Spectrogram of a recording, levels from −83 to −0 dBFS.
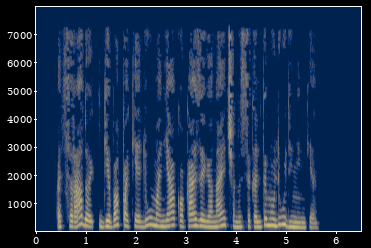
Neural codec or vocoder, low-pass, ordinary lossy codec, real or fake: codec, 16 kHz in and 24 kHz out, 2.2 kbps, FireRedTTS-2 codec; 7.2 kHz; MP3, 32 kbps; fake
